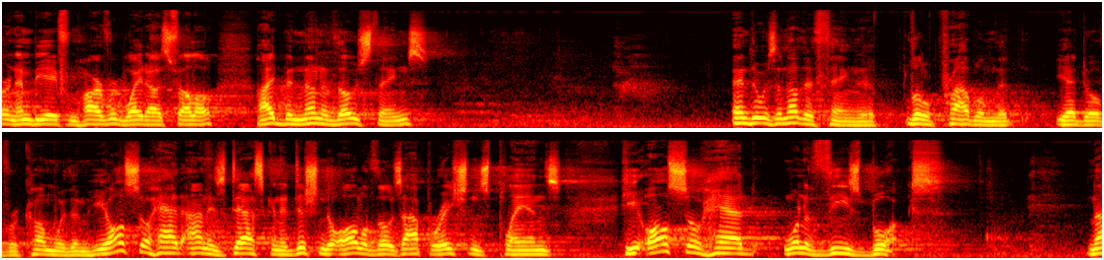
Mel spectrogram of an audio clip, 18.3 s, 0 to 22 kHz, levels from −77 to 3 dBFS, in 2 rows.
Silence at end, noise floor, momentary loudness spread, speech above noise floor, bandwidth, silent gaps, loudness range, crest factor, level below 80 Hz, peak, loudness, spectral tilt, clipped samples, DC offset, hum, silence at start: 0 s; -47 dBFS; 7 LU; 29 dB; 17 kHz; none; 5 LU; 14 dB; -52 dBFS; -4 dBFS; -18 LUFS; -4.5 dB/octave; under 0.1%; under 0.1%; none; 0 s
